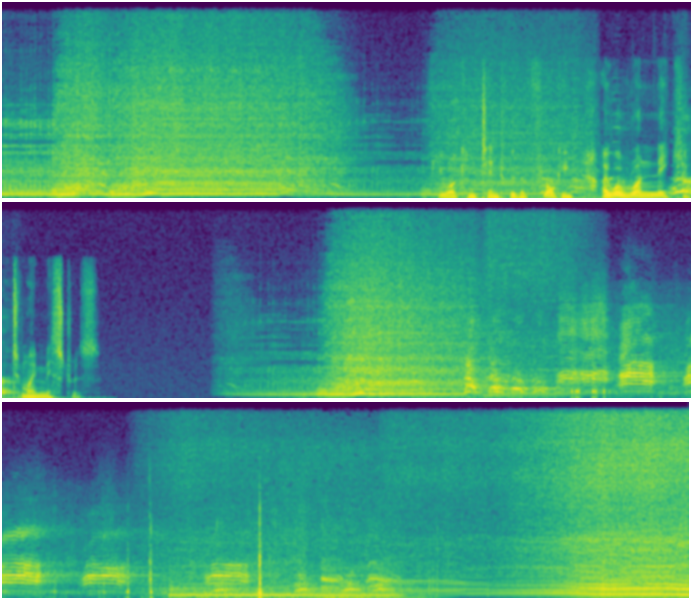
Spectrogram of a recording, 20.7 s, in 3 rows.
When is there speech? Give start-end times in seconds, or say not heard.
4.3-7.8.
